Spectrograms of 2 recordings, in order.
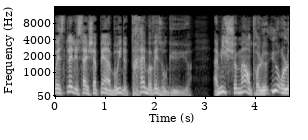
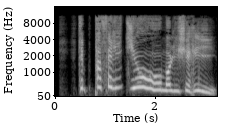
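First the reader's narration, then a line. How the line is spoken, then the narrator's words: Pleading tone. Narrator (French): répondit Monsieur Westley d'un ton implorant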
